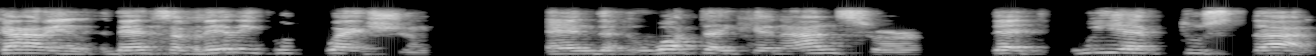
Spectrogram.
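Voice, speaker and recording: A man's high-pitched, bright and sharp voice with a non-native accent, ordinary pitch variation, a very slow pace, and a dry, close sound with no echo. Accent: foreign. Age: 70s. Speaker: reflexologist. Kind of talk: interview.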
